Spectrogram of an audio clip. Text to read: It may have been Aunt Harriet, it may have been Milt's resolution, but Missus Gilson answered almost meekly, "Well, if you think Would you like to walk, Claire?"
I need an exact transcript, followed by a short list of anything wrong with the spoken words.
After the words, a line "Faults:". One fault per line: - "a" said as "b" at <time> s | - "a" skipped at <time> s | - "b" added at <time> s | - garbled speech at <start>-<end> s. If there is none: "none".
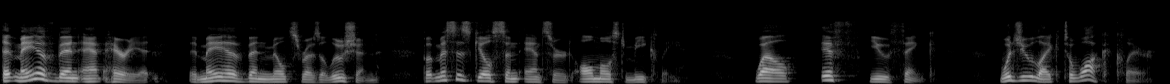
It may have been Aunt Harriet, it may have been Milt's resolution, but Missus Gilson answered almost meekly, "Well, if you think Would you like to walk, Claire?"
Faults:
none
